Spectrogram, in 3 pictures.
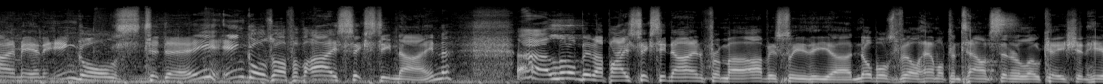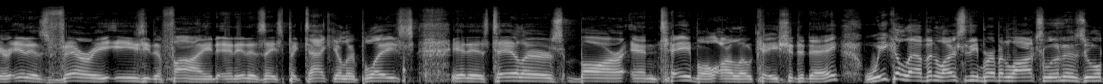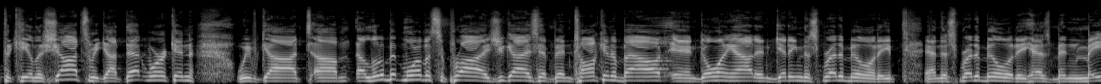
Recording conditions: busy venue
